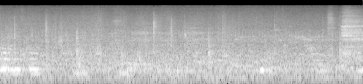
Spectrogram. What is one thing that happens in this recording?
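A man speaks calmly, heard from across a room.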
